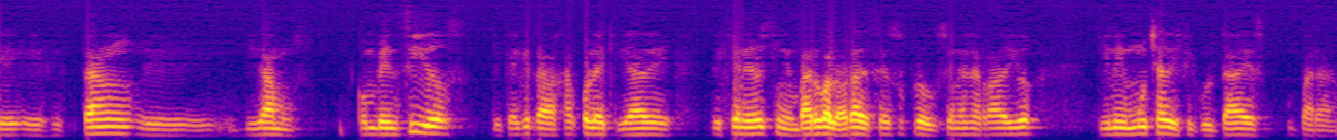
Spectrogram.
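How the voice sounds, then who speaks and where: A man speaking in a debate, reflecting aloud in a halting way with frequent tag questions. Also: mid-range voice. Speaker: debate participant working with community radios. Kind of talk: spontaneous reflective discussion. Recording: narrow, phone-like debate recording.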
